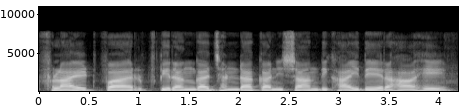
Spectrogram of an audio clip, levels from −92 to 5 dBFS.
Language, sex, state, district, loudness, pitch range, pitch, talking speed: Hindi, male, Jharkhand, Ranchi, -16 LUFS, 145-155 Hz, 150 Hz, 145 wpm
